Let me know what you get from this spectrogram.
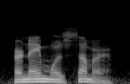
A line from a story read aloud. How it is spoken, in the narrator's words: continued quietly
